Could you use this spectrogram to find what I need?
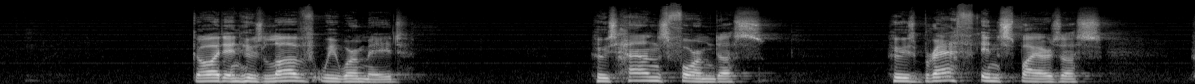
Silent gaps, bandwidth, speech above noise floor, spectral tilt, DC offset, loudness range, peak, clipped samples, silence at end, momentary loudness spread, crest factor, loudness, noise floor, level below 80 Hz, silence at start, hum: none; 19 kHz; 38 dB; -3.5 dB/octave; under 0.1%; 4 LU; 0 dBFS; under 0.1%; 0.9 s; 9 LU; 20 dB; -18 LUFS; -56 dBFS; -66 dBFS; 1.95 s; none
